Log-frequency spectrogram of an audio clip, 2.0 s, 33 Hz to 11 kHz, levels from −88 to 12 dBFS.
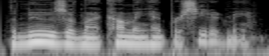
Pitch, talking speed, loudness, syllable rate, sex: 125 Hz, 235 wpm, -16 LUFS, 6.3 syllables/s, male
